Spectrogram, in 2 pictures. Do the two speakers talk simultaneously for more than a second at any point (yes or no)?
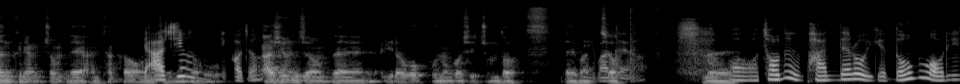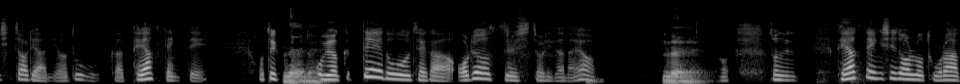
yes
